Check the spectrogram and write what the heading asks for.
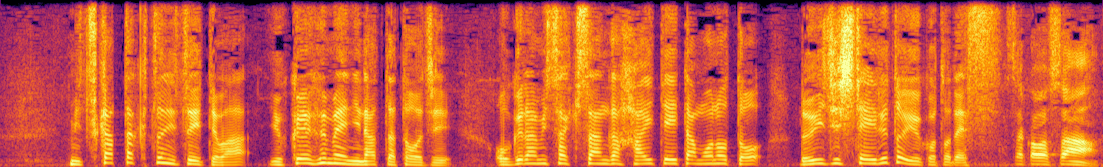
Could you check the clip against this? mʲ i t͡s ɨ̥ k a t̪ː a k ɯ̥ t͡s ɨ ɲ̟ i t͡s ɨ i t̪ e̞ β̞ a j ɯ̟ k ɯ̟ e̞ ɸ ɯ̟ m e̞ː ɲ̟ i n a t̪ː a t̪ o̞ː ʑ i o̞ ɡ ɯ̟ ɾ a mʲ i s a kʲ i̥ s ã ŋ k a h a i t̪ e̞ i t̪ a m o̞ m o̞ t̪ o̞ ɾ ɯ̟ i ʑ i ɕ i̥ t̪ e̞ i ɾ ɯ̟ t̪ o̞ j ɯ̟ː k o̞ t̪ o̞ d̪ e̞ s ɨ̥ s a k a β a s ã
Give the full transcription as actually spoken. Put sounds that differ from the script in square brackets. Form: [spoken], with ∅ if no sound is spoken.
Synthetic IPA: mʲ i t͡s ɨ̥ k a t̪ː a k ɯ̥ t͡s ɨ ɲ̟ i t͡s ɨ i t̪ e̞ β̞ a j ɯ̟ k ɯ̟ e̞ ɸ ɯ̟ m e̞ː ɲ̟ i n a t̪ː a t̪ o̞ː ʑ i o̞ ɡ ɯ̟ ɾ a mʲ i s a kʲ i̥ s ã ŋ [ɡ] a h a i t̪ e̞ i t̪ a m o̞ [n] o̞ t̪ o̞ ɾ ɯ̟ i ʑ i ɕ i̥ t̪ e̞ i ɾ ɯ̟ t̪ o̞ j ɯ̟ː k o̞ t̪ o̞ d̪ e̞ s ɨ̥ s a k a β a s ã

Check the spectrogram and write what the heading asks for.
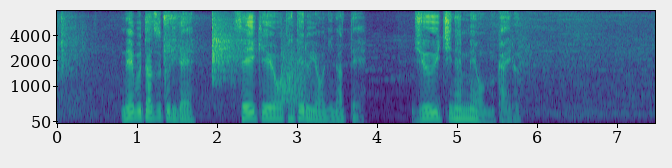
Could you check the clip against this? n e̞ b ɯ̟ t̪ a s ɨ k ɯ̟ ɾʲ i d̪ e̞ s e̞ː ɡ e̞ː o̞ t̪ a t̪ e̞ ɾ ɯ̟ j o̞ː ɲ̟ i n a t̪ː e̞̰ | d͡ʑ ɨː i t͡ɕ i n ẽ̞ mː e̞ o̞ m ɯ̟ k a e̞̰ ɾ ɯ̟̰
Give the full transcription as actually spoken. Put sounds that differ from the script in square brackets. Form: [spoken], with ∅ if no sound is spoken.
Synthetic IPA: n e̞ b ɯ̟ t̪ a [z] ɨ k ɯ̟ ɾʲ i d̪ e̞ s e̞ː [k] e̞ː o̞ t̪ a t̪ e̞ ɾ ɯ̟ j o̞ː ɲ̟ i n a t̪ː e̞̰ | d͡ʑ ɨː i t͡ɕ i n ẽ̞ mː e̞ o̞ m ɯ̟ k a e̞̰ ɾ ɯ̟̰

